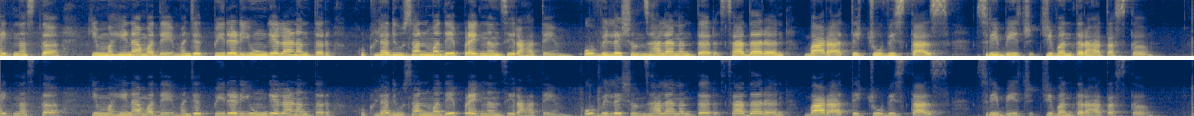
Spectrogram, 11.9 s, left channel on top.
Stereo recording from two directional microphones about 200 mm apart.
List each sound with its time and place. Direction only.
0.2 s a woman's voice: 40° left (ahead or behind)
